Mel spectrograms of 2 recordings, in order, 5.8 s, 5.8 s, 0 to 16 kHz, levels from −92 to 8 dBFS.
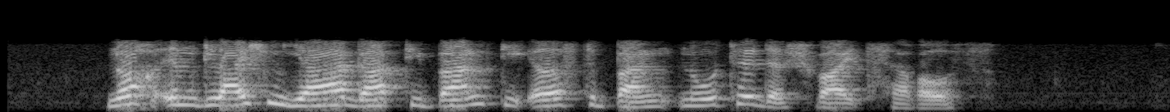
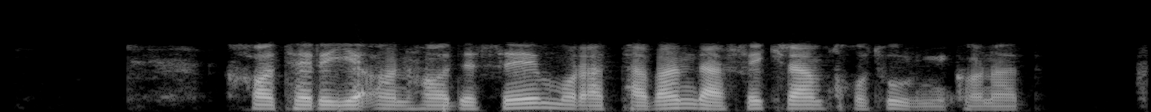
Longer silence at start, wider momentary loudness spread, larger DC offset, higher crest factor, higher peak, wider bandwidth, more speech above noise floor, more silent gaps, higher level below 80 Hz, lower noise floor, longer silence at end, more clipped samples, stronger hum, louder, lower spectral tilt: second, 0.55 s vs 1.15 s; about the same, 10 LU vs 10 LU; neither; second, 14 dB vs 20 dB; first, -2 dBFS vs -6 dBFS; first, 4.2 kHz vs 3.8 kHz; second, 50 dB vs 60 dB; neither; about the same, -58 dBFS vs -60 dBFS; second, -64 dBFS vs -85 dBFS; first, 1.1 s vs 0.65 s; neither; neither; first, -14 LUFS vs -26 LUFS; about the same, -10 dB/octave vs -10 dB/octave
